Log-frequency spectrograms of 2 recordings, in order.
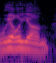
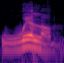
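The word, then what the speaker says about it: Willem: So, this dude's name Dude, I've been calling him William my whole life. Um, that's hilarious. Okay, here's the thing, though. If his name is Well, it is. I guess his name is Willum apparently. W I L L E M.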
